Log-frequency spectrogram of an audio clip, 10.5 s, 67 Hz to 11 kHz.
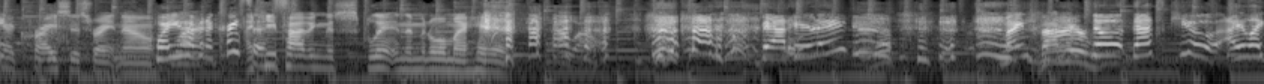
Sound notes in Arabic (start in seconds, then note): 4.0 يضحك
